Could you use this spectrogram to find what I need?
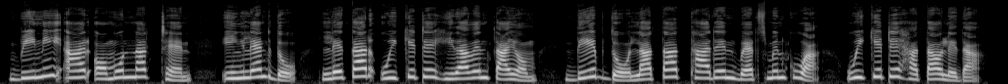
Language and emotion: Santali, neutral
